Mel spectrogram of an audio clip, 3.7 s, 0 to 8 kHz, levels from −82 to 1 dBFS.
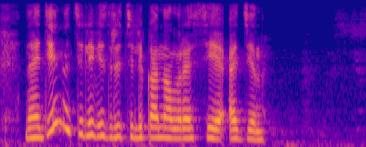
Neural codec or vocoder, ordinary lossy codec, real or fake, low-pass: none; Opus, 64 kbps; real; 7.2 kHz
